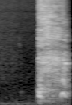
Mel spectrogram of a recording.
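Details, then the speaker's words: Adult coughing "like crazy" while fearing voice loss, unsure whether it is a respiratory issue: a single abrupt, harsh cough about half a second long after a moment of silence. "totally feel like I could be losing my voice I don't know this isn't like a weird respiratory thing that's coughing like crazy"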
